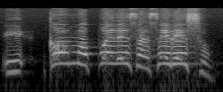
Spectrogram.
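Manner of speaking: high-pitched imitated reproach; mock indignant scolding. Church server scolding a confused visitor, mock indignation. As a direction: demand an answer, indignantly, in imitation. Acting the older woman's scolding.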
